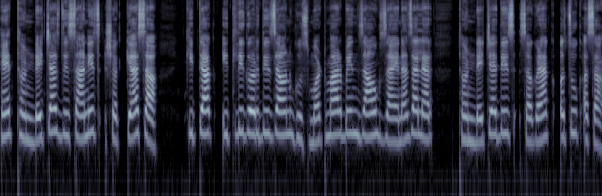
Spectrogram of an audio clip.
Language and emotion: Goan Konkani, neutral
